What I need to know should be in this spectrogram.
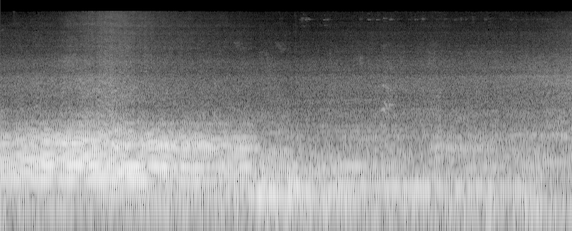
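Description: A scooter engine idles with a low steady hum.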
